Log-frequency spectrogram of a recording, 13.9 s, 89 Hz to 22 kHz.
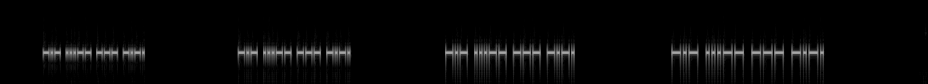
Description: Morse code, heard as a keyed tone, about 35 wpm, 700 Hz. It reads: K3OC K3OC K3OC K3OC
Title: Speed Racing - USA 1x2 Call Signs 28wpm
